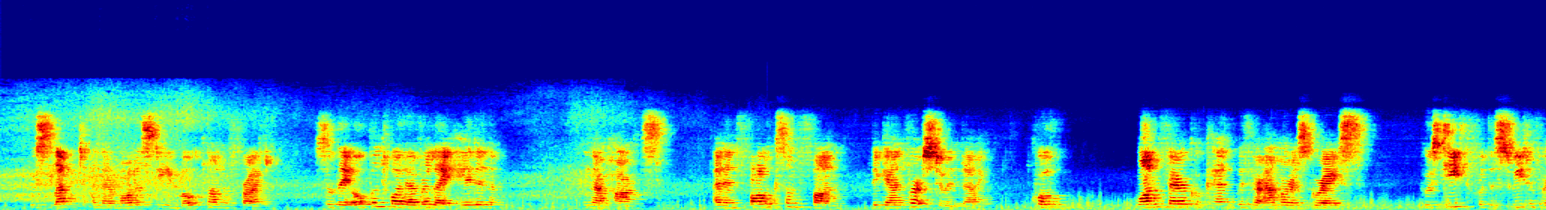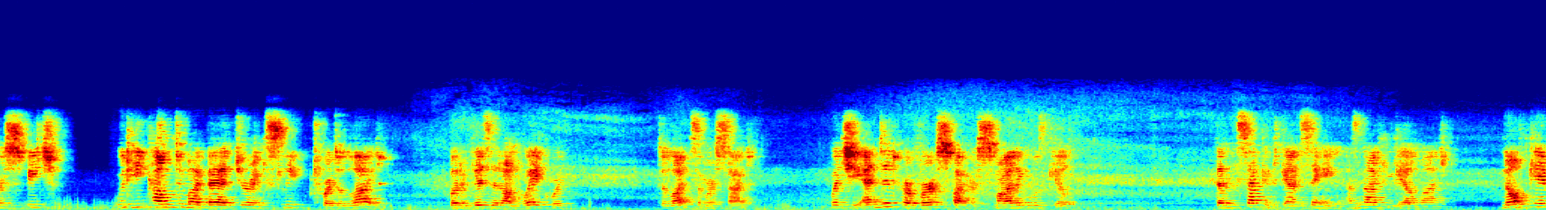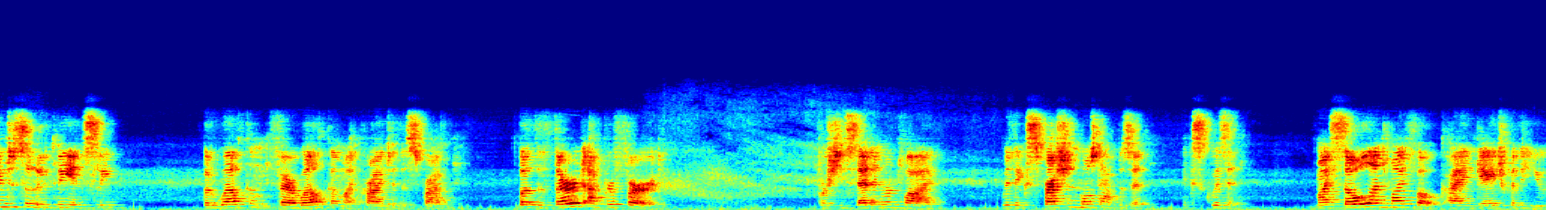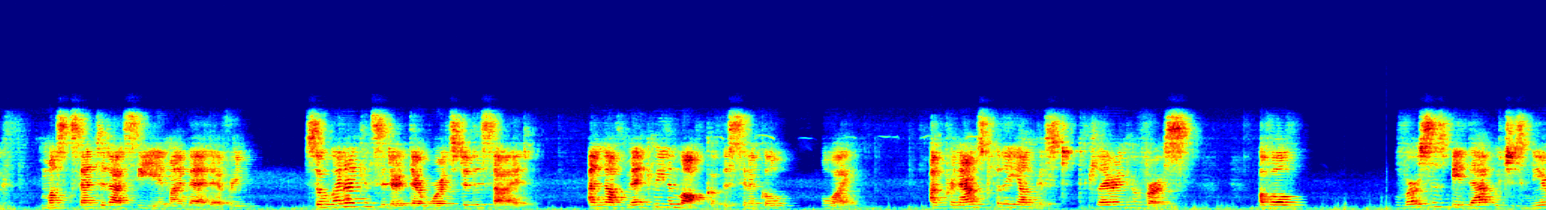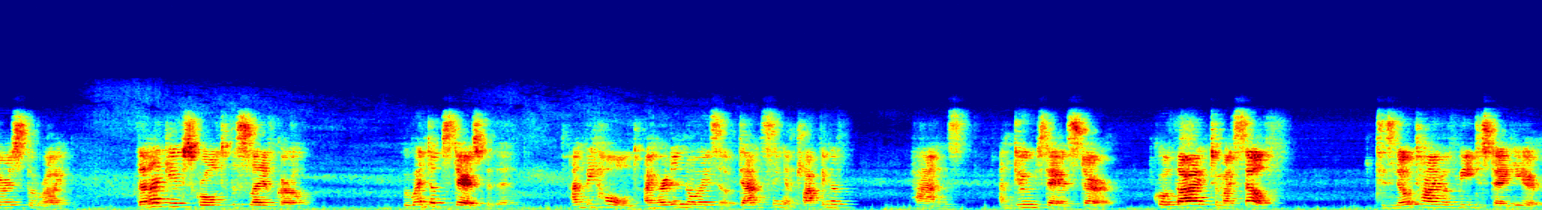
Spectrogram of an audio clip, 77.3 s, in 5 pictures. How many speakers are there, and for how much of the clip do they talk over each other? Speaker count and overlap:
1, no overlap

